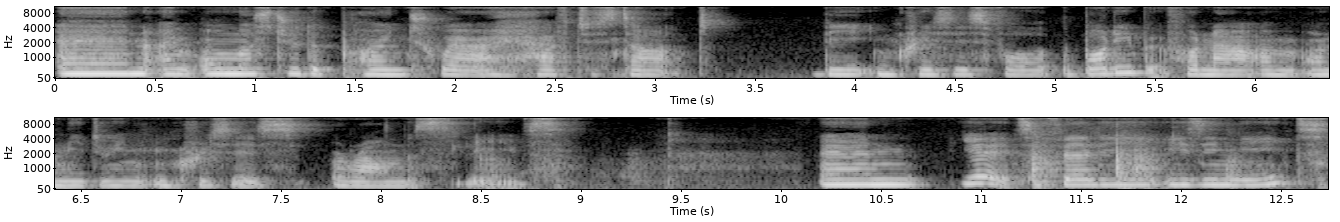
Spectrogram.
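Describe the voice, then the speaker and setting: Somewhat breathy, a woman's dark, mellow voice at a medium pitch goes at a fairly slow pace with ordinary pitch variation. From France. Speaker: knitting vlogger. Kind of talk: casual talk to camera.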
